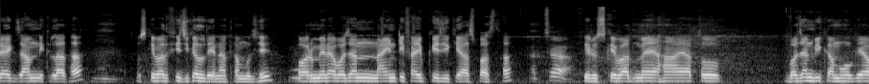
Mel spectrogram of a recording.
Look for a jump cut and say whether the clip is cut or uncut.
uncut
